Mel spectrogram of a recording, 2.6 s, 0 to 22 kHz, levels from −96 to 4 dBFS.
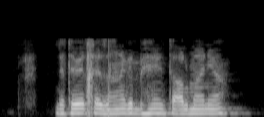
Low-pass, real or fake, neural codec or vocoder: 5.4 kHz; real; none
